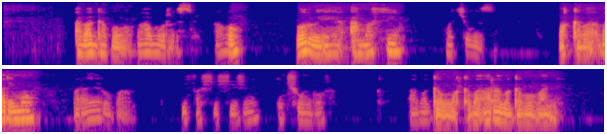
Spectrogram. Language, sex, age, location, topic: Kinyarwanda, female, 36-49, Nyagatare, agriculture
